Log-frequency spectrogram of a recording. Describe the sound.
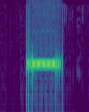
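Telephone line tone while a call is transferred: one steady, loud electronic beep lasting under a second, cutting in sharply and stopping abruptly, with silence before and after.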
